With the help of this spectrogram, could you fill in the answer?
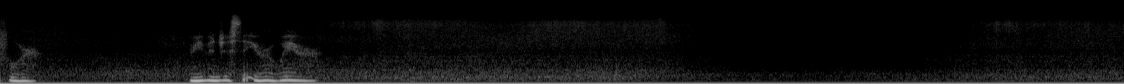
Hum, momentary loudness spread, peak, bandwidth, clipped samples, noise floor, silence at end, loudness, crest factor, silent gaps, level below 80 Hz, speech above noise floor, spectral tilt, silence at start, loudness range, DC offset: none; 25 LU; -18 dBFS; 12.5 kHz; under 0.1%; -62 dBFS; 0 s; -34 LUFS; 18 dB; none; -72 dBFS; 33 dB; -6 dB/octave; 0 s; 23 LU; 3%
